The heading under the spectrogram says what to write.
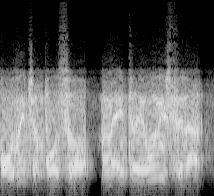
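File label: Serbian bomb success mood low, speech; War Thunder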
